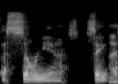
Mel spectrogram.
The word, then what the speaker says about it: Asonia: you on one thing it's pronounced a sonia sonia yeah just just so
